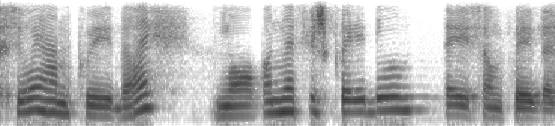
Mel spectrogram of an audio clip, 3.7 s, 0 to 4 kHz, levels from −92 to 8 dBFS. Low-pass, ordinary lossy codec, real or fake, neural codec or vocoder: 3.6 kHz; Opus, 64 kbps; fake; codec, 16 kHz, 0.5 kbps, X-Codec, HuBERT features, trained on general audio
